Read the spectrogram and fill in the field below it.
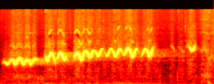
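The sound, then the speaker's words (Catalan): A man whistles an imitation of a bird call: a series of loud warbling trills in short bursts, rising slightly in pitch, ending with a brief higher chirp. “No podem estar cada dia interrompent el programa perquè el senyor … vol imitar el so d'un animal”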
